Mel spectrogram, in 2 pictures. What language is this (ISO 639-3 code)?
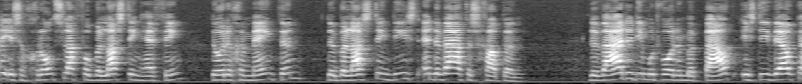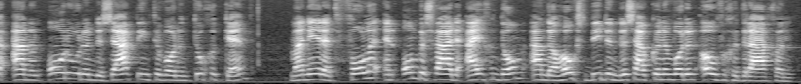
nld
